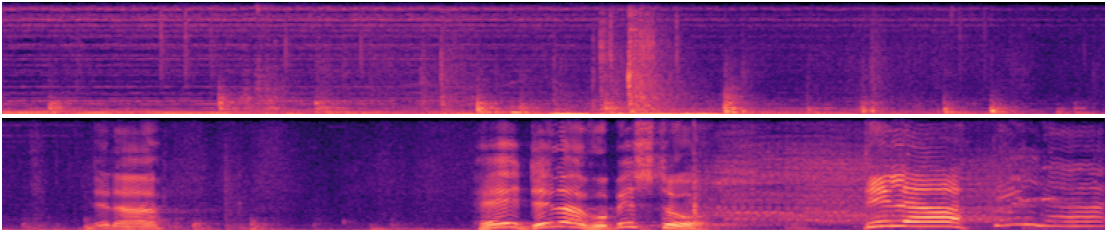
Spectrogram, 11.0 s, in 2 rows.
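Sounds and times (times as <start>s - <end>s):
footsteps stepping inside: 0.0s - 11.0s
door opening: 0.2s - 5.2s, 8.8s - 10.5s
speech: 6.0s - 6.6s, 7.9s - 10.6s.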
